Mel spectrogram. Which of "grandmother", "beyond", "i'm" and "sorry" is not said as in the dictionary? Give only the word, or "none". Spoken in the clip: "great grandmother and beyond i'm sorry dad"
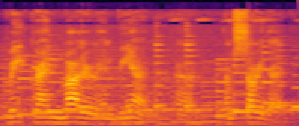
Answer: beyond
